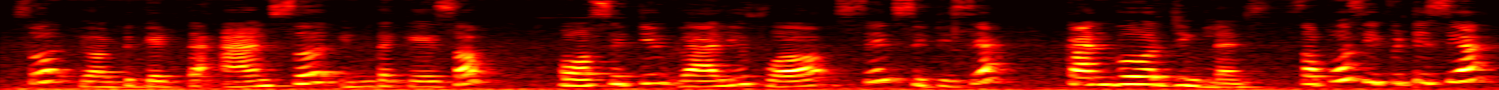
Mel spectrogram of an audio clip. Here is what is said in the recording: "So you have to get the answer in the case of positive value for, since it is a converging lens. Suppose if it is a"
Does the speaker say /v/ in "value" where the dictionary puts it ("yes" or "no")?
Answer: yes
